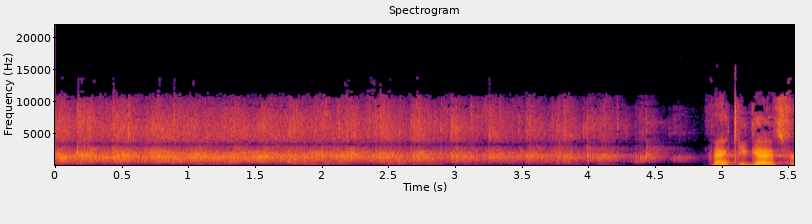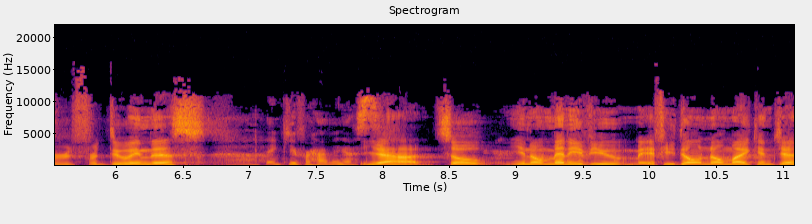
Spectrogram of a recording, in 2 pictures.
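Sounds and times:
church audience applause welcoming a couple to the stage: 0:00.0 - 0:04.8
speech: 0:04.9 - 0:11.0.

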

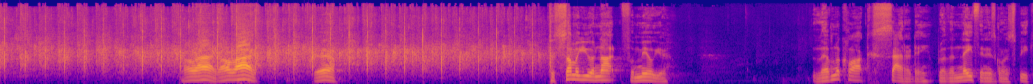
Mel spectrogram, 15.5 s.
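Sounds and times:
audience clapping hands: 0:00.0 - 0:08.9
speech: 0:02.7 - 0:04.0, 0:04.7 - 0:05.2, 0:08.2 - 0:10.1, 0:12.2 - 0:15.4.

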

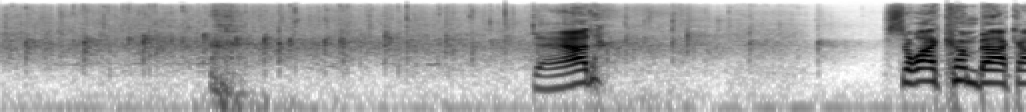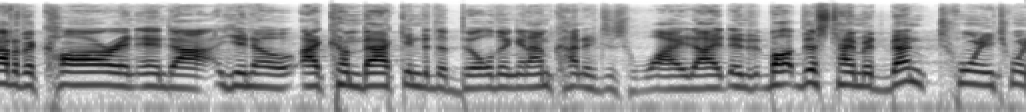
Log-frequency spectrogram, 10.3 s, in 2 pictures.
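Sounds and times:
audience applause: 0:00.0 - 0:04.1
speech: 0:02.6 - 0:03.2, 0:04.5 - 0:10.2.

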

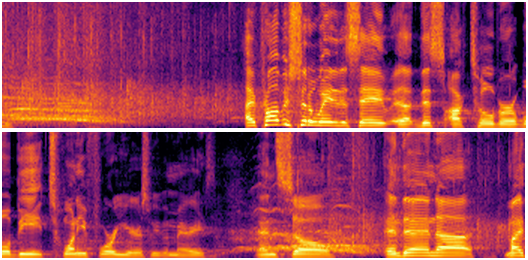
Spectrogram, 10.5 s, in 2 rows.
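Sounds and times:
audience applause: 0:00.0 - 0:03.4, 0:07.8 - 0:10.4
speech: 0:02.4 - 0:10.4.

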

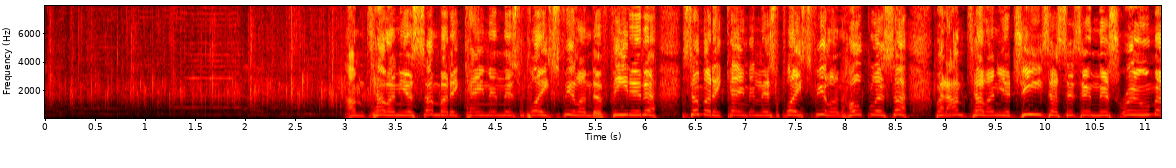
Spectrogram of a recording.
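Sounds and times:
audience clapping hands: 0:00.0 - 0:05.5
speech: 0:03.0 - 0:11.1.

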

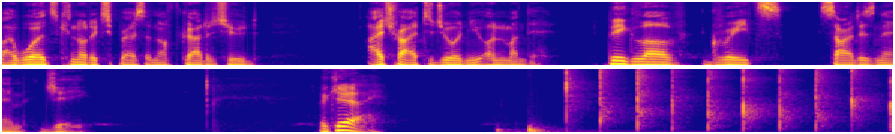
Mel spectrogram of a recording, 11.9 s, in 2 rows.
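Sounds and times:
speech: 0:00.0 - 0:06.6, 0:08.0 - 0:08.6
fast hand clapping: 0:09.4 - 0:11.8.

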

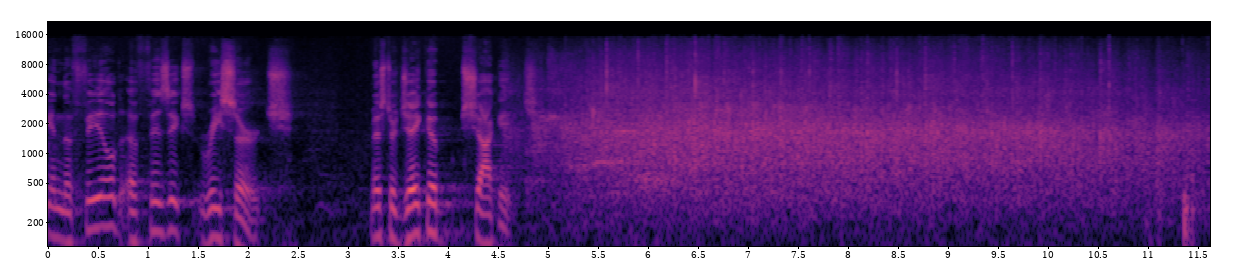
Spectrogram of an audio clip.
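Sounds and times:
speech: 0:00.0 - 0:02.5, 0:03.2 - 0:05.0
audience applause: 0:04.8 - 0:11.6.

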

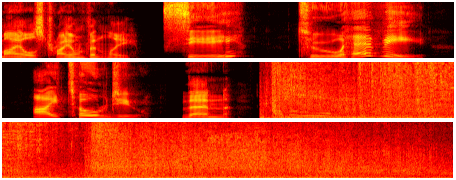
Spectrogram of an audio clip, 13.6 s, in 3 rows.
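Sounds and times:
speech: 0:00.0 - 0:07.6
ship explosion roaring: 0:07.1 - 0:13.5.

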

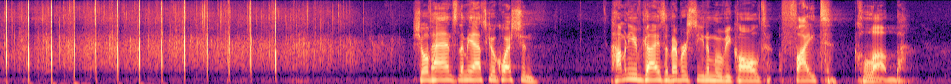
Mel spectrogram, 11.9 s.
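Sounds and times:
audience applause: 0:00.0 - 0:05.0
speech: 0:05.2 - 0:06.8, 0:07.7 - 0:11.4.

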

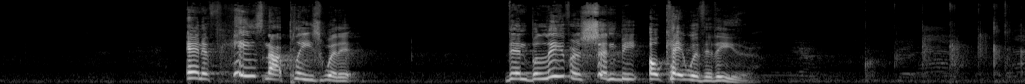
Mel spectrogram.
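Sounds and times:
speech: 0:02.0 - 0:03.6, 0:05.0 - 0:07.6
single hand clap: 0:08.6 - 0:10.2.

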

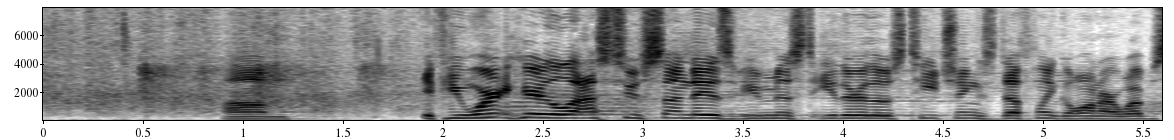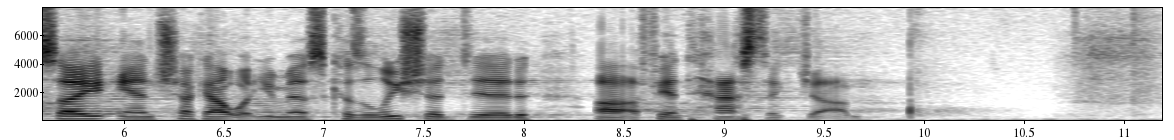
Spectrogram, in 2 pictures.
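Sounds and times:
audience clapping: 0:00.0 - 0:02.5
speech: 0:00.9 - 0:09.8.

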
